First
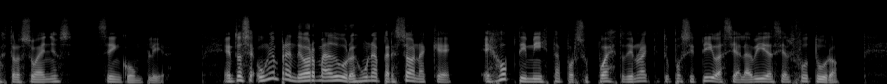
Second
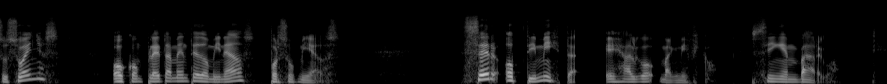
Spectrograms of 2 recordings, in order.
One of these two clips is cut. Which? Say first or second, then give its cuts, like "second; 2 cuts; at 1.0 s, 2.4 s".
second; 1 cut; at 7.4 s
